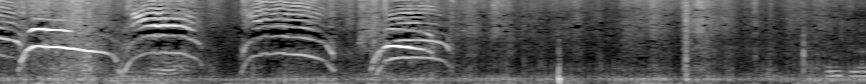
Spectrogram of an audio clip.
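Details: Mother cat that has caught a rat to feed her kittens, calling to them: four loud, arching, meow-like calls with strong harmonics in quick succession over about three seconds, then quieter with a few sharp clicks over a steady low rumble.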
